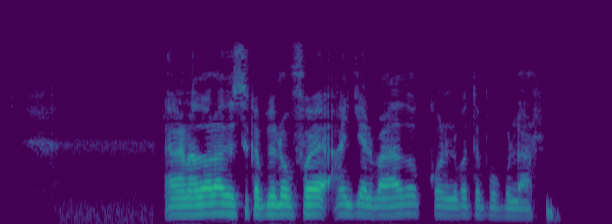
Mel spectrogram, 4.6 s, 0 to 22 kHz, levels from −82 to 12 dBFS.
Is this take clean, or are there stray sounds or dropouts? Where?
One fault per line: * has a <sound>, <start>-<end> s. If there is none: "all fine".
all fine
